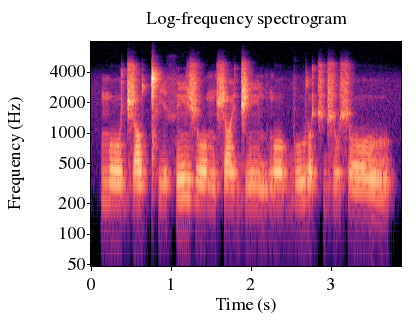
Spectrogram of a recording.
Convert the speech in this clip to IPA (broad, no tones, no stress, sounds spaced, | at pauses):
m oː d͡ʒ ɒ u̯ ǀʰ i θ ĩ ʒ oː ŋ ʃ ɒ y̯ d͡ʒ ĩː b ŋ o b u ɾ o t͡ʃ d͡ʒ u ʃ oː u̯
